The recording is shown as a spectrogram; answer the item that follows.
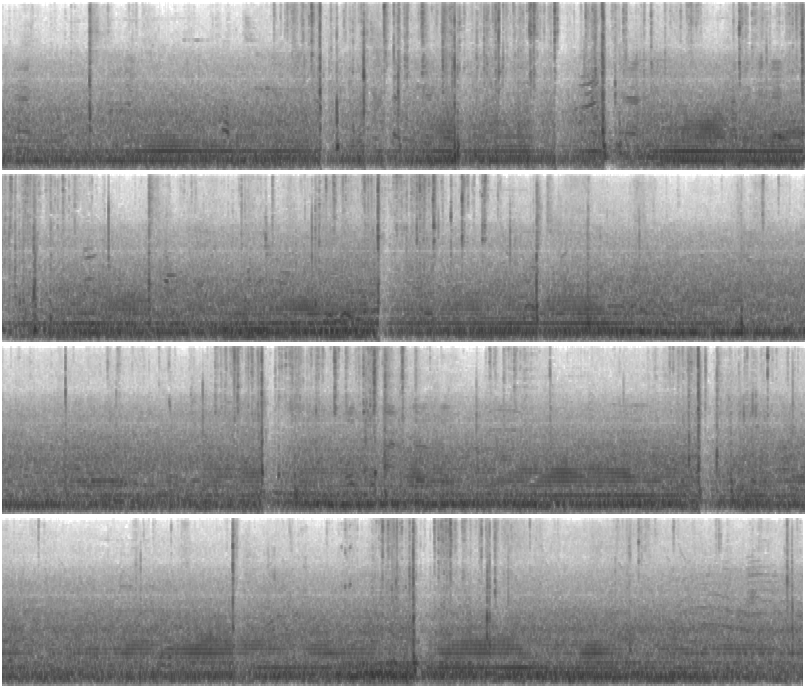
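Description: Rattan weapons striking wooden shields and armour in SCA armoured sparring: sharp cracks scattered through, over a steady low hum and indistinct background talk.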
